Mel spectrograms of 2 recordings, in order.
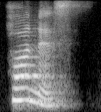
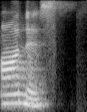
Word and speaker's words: honest: again honest okay so in this word the letter h is silent so you are not going to read it as honest right so you are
